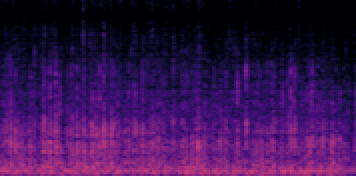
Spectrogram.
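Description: Chicken and egg simmer in a pan for oyakodon, a steady close bubbling and sizzling hiss that runs evenly without pause.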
